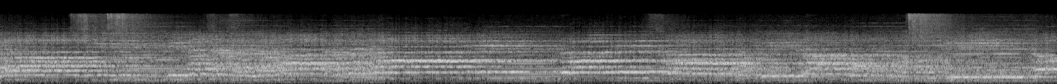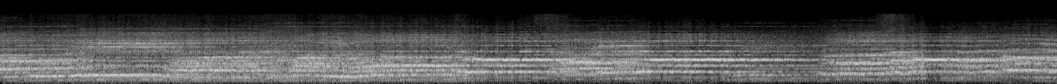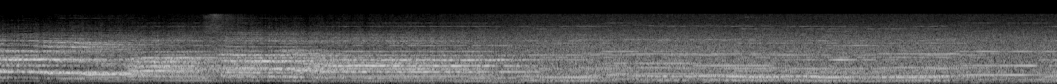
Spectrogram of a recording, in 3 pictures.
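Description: A choir singing a hymn in long held notes that move from one to the next.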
